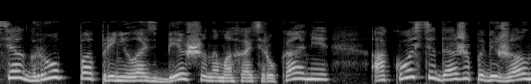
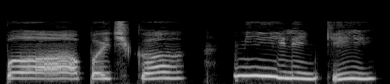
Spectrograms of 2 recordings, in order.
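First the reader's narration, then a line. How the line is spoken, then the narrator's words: Sudden whimper. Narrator (Russian): вдруг захныкала Маня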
